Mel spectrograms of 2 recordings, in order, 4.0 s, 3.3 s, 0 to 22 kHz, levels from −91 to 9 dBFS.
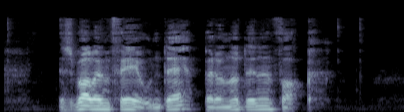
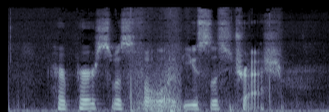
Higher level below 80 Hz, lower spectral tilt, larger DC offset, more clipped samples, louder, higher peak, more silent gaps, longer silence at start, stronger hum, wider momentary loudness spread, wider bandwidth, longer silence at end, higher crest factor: second, -54 dBFS vs -42 dBFS; first, -6.5 dB/octave vs -3.5 dB/octave; neither; neither; first, -20 LUFS vs -25 LUFS; about the same, -4 dBFS vs -6 dBFS; neither; first, 0.6 s vs 0.1 s; neither; first, 16 LU vs 7 LU; second, 11.5 kHz vs 16.5 kHz; first, 0.9 s vs 0 s; about the same, 18 dB vs 20 dB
